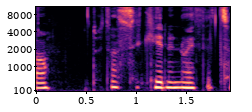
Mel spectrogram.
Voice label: "sicr", Welsh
